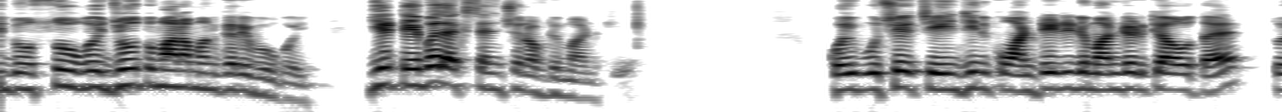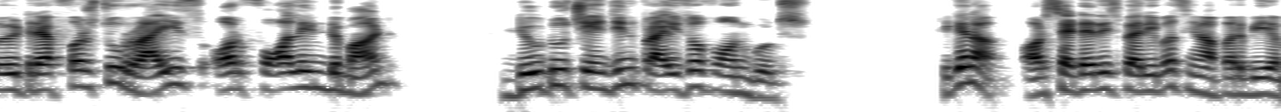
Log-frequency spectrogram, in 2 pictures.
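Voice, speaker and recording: A man teaching an online economics class, repeating key English terms slowly for his students. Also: high voice. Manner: mixes Hindi with English terms.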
